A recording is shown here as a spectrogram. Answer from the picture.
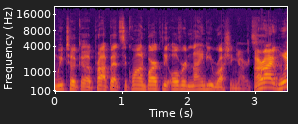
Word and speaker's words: Saquon: It's Saquon.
